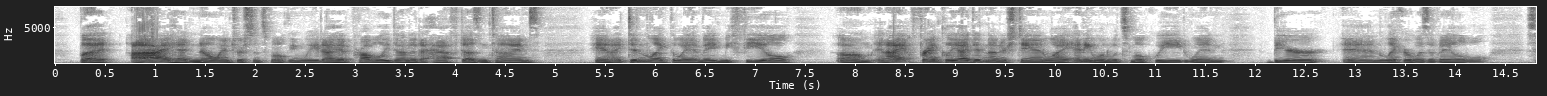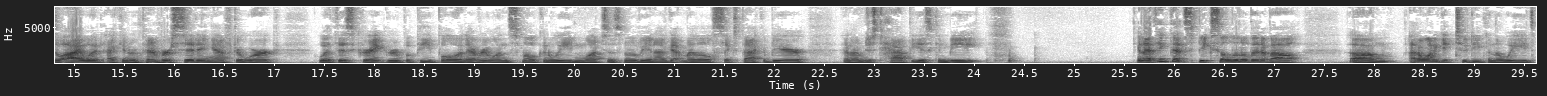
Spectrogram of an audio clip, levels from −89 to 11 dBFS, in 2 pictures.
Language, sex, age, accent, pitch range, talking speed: English, male, 30-49, American, 120-135 Hz, 210 wpm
